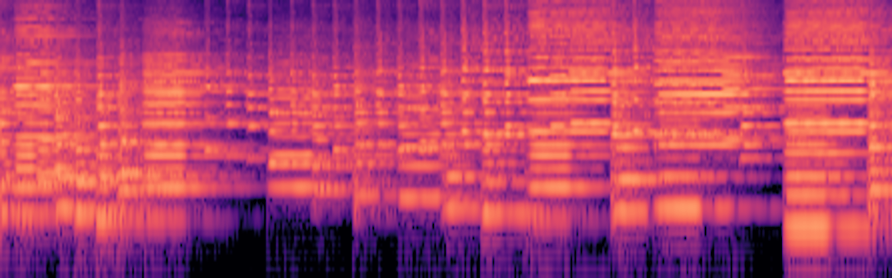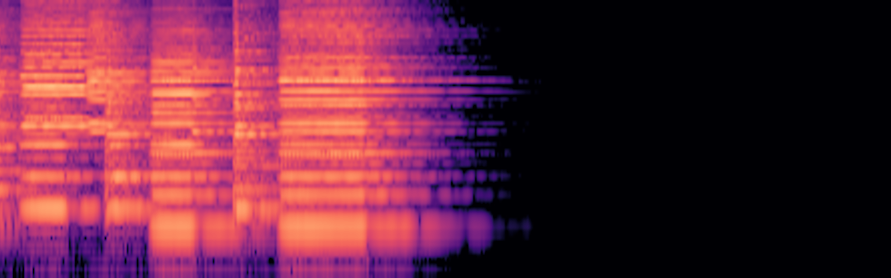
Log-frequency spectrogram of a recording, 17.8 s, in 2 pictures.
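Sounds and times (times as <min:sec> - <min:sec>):
minuet for two violins and cello: 0:00.0 - 0:13.4.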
